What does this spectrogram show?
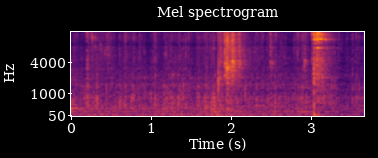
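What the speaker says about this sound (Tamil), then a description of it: "இது நல்லா கொதிக்க ஆரம்பிச்சிச்சு" Low, steady bubbling and simmering of thick paneer pasanda gravy in a pan, with a couple of brief clinks or sizzling bursts partway through.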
